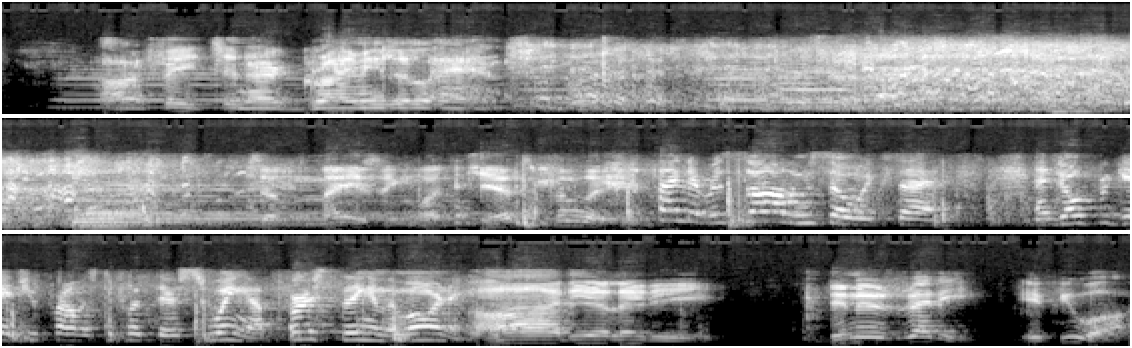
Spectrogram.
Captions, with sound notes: Our fate's in her grimy little hands. (audience laughs) - It's amazing what kids believe. - I never saw them so excited. And don't forget, you promised to put their swing up first thing in the morning. - Ah, dear lady, dinner's ready if you are.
